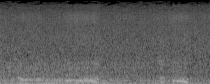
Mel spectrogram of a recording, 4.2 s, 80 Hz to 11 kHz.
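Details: Nearly 7-year-old adult male cat snoring peculiarly while asleep.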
